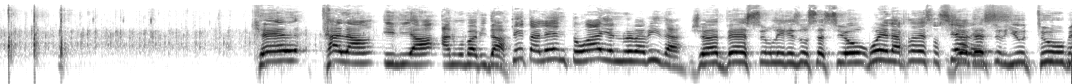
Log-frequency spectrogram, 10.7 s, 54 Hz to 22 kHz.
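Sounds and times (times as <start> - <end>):
audience applause at a bilingual community talent gathering: 0.0 - 3.8
speech: 2.6 - 10.7.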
